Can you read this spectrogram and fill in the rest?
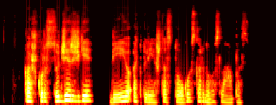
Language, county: Lithuanian, Kaunas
